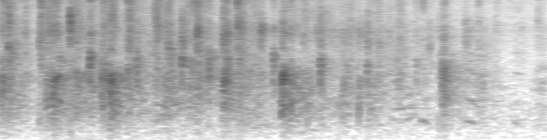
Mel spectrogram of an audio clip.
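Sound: golf clap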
